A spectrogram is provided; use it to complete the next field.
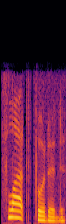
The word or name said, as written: flat-footed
